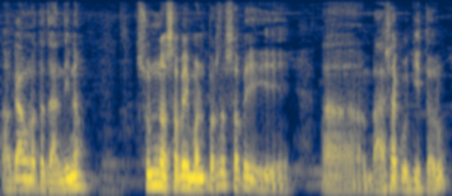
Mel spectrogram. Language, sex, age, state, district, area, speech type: Nepali, male, 60+, West Bengal, Kalimpong, rural, spontaneous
